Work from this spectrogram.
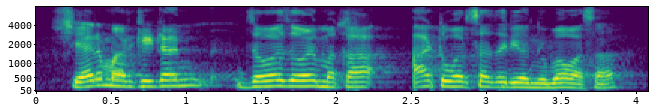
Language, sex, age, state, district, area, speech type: Goan Konkani, male, 30-45, Goa, Bardez, urban, spontaneous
